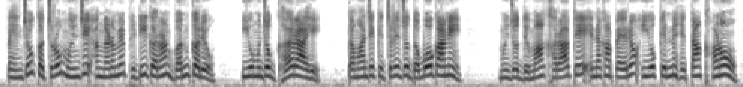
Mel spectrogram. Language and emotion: Sindhi, angry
